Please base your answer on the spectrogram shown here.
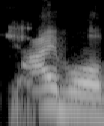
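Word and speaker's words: Thibodeau: Is it Tybull or Thibault? I say it. I say it's Thibault, but I might be reading too much into the Basketball Reference pronunciation, and that's what most of the announcers say. I believe, and I try and go by what the home teams are saying as well.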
